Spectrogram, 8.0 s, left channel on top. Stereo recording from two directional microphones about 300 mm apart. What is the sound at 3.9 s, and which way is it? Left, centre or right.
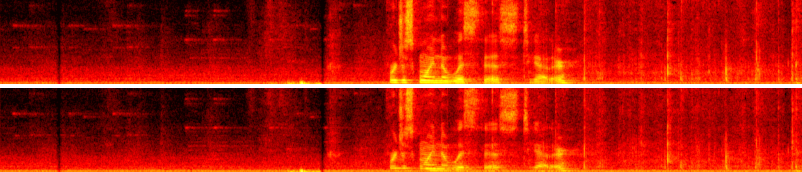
Speech, left.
